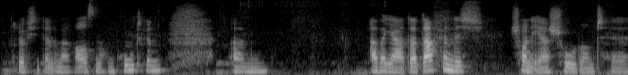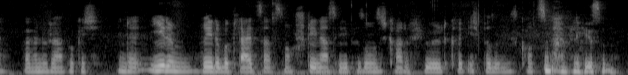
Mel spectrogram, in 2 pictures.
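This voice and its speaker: Animated woman podcast co-host. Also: lowish voice, fairly quick, husky, muffled recording. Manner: animated, emphatic, acts out examples. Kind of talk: casual podcast chat about writing.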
